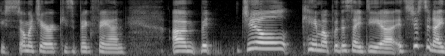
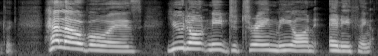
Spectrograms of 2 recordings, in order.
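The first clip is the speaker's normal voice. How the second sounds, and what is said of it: Imitates another person's voice. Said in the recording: “this is my impression of Carrie Lake”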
